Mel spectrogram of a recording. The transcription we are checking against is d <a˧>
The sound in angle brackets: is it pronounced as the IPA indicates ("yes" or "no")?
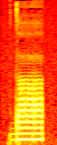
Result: yes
